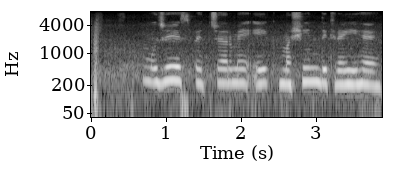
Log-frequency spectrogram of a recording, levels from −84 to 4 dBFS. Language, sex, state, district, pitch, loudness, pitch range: Hindi, female, Chhattisgarh, Raipur, 225 Hz, -15 LUFS, 210-240 Hz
